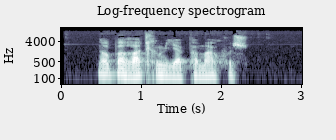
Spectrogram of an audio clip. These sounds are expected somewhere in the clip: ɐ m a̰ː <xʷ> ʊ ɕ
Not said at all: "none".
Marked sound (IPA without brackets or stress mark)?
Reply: xʷ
